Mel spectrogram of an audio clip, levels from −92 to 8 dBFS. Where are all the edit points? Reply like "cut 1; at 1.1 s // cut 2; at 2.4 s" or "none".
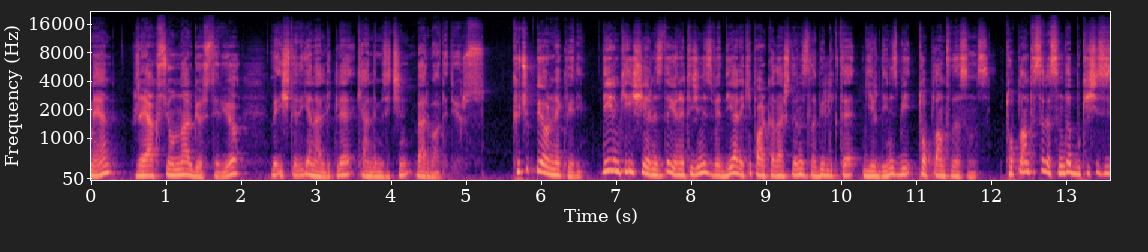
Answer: cut 1; at 12.1 s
